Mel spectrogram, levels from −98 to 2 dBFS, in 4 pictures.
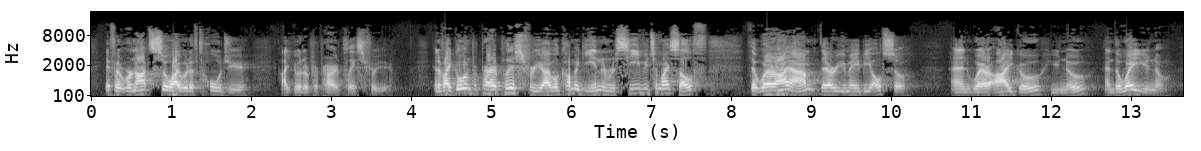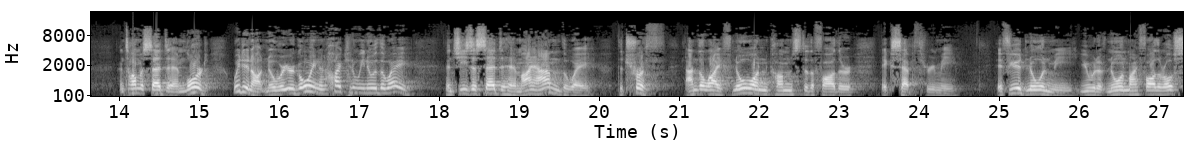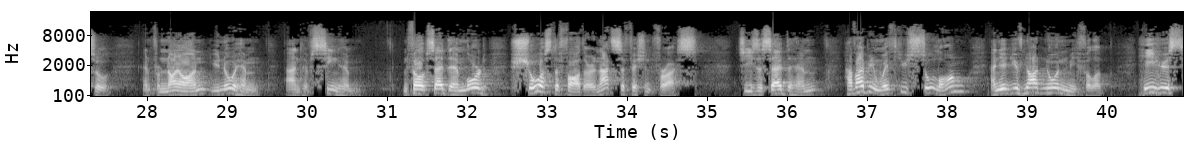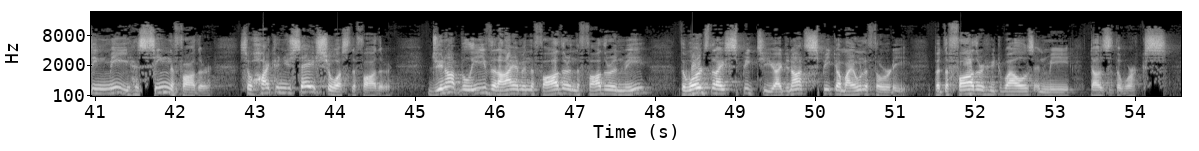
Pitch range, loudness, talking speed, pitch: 140-230 Hz, -15 LUFS, 235 wpm, 170 Hz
